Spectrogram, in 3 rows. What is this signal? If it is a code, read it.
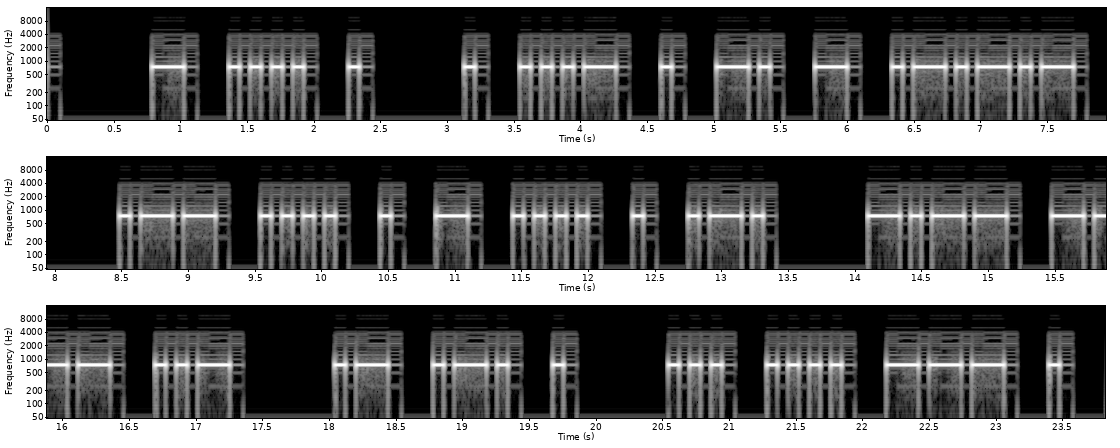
Morse code, heard as a keyed tone, about 15 wpm, spaced as for 13 wpm, 750 Hz. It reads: THE EVENT. WHETHER YOU ARE SHOE
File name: cwa / W1AW-Level2 / 13WPM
